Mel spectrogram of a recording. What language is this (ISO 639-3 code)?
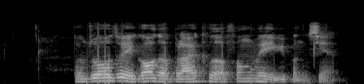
zho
